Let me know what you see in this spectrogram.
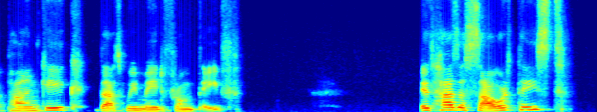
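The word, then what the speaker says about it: teff: know dave dave is it's tff we pronounce it as dave so dave is an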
